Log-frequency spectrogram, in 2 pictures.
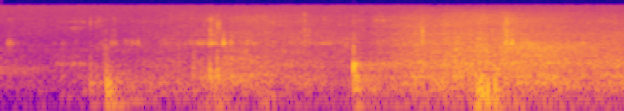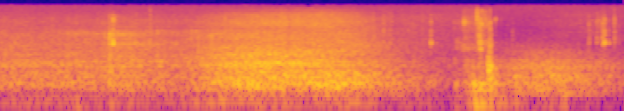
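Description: A wooden sloped hitting platform being dragged and turned on artificial turf: a scraping rumble that builds and is loudest about four to five seconds in, with several knocks along the way.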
